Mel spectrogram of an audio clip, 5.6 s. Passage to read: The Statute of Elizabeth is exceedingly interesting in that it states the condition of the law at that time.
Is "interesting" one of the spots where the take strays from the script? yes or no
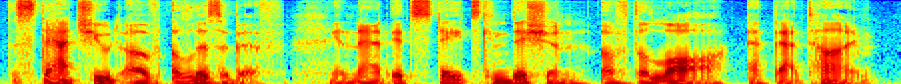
yes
